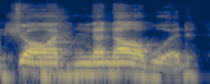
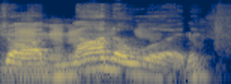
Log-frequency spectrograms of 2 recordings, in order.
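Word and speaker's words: Jod Na Nawood: mostly it was fun we were pronouncing it J nanwood it's j Nana wood uh which I'm glad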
